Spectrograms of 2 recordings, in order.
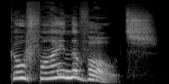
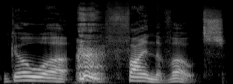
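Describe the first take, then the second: First: It is said in a casual, exasperated tone. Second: It is said in a pointed, insinuating tone. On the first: Finish counting the ballots. "that could easily mean like, look, finish counting the ballots" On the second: Come up with the votes by any means. "same sentence, different inflection, two different meanings"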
